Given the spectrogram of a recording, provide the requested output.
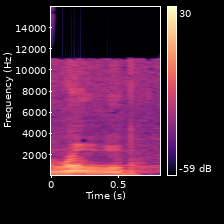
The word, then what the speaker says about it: rob: Let's take R-O-B, pronounced robe, and in addition to that, and that's your word, either abundance, multitude, or widespread, robe.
